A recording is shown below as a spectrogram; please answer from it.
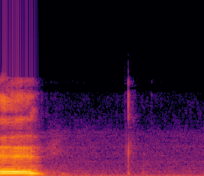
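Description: A man's voice holding one short syllable, then a pause with a single faint click about a second and a quarter in.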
